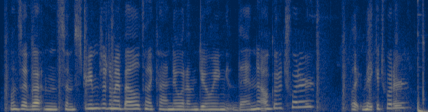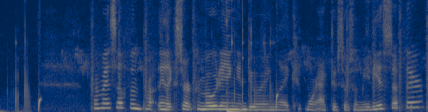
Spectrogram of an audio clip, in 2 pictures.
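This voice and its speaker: Background music can be heard. The speaking pace is fairly quick. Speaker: gaming vtuber. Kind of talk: casual gameplay livestream chat. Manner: rambly, thinking out loud.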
